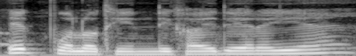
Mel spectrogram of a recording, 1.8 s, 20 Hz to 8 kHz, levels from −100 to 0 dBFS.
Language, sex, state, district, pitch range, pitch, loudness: Hindi, male, Uttar Pradesh, Shamli, 145-185 Hz, 155 Hz, -14 LUFS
